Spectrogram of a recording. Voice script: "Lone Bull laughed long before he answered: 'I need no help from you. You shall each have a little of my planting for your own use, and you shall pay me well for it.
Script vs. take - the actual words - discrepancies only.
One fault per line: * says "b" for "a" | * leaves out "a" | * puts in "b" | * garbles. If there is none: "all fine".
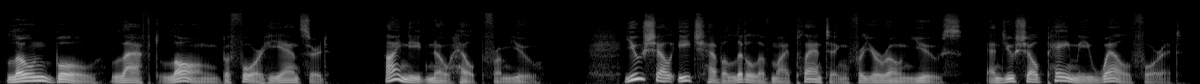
all fine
